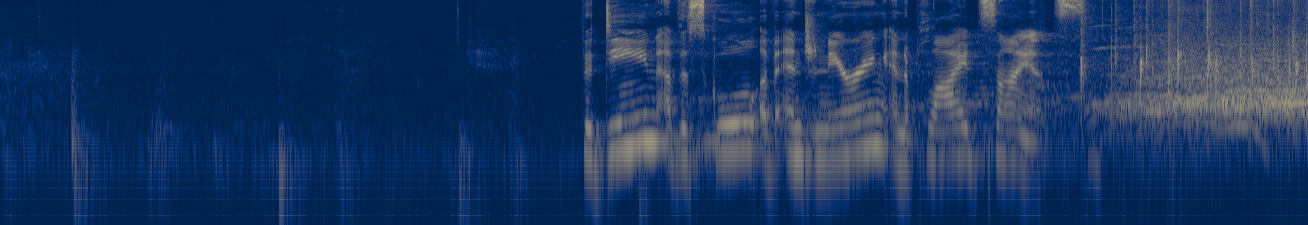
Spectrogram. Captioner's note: applause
